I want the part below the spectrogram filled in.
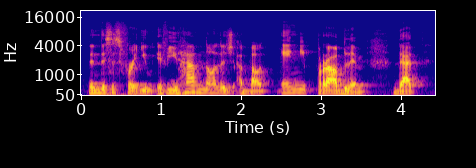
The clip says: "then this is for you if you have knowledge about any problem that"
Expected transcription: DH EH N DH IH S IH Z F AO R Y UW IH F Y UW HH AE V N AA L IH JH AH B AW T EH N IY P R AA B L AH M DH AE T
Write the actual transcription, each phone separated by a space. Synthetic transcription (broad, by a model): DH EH N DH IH S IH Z F AO R Y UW IH F Y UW HH AE V N AA L IH JH AH B AW T EH N IY P R AA B L AH M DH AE T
